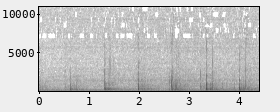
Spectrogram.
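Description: Hard-soled shoes tapping across a stage floor: slow, evenly paced footsteps, about one step every two-thirds of a second, each a short tap.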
